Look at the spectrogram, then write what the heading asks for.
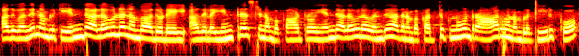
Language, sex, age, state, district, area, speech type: Tamil, female, 30-45, Tamil Nadu, Viluppuram, urban, spontaneous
